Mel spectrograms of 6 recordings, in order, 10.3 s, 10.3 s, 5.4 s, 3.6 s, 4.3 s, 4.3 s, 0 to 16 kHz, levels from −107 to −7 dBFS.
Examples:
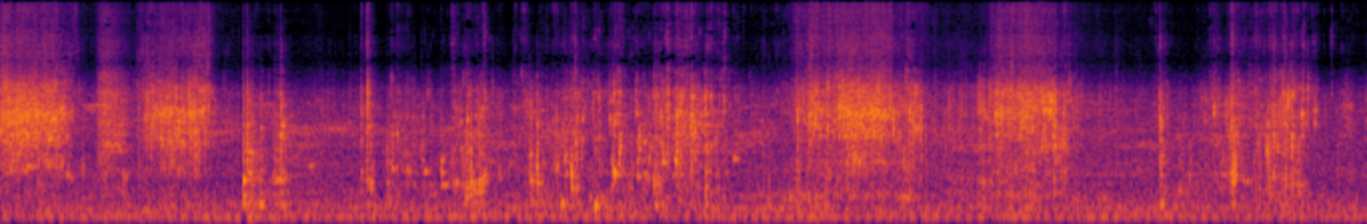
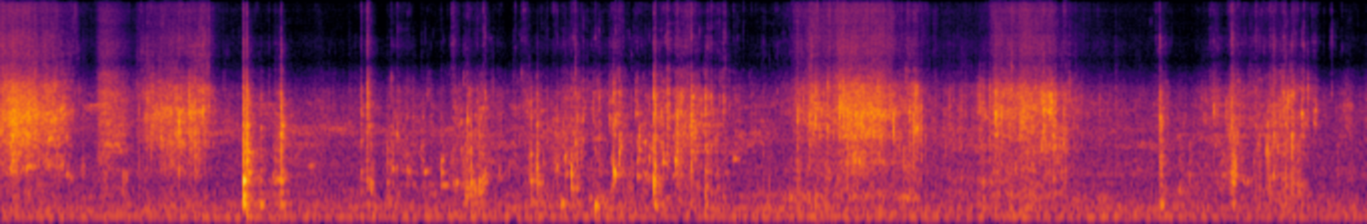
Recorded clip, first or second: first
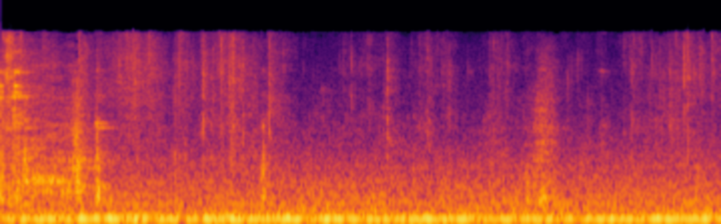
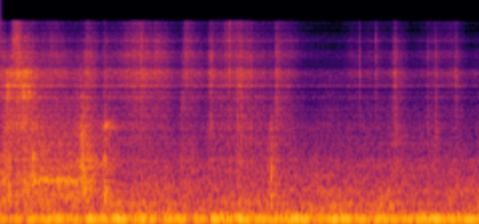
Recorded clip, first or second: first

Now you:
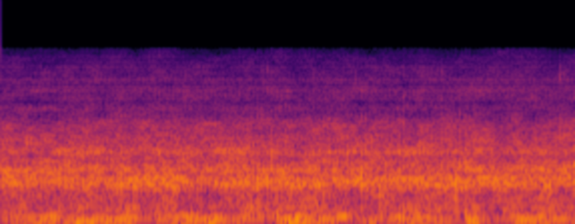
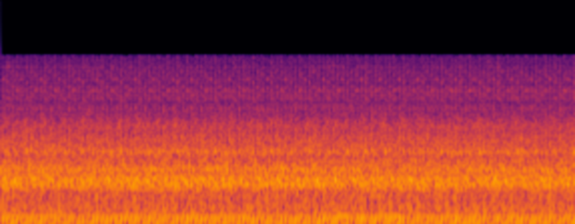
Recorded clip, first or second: second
